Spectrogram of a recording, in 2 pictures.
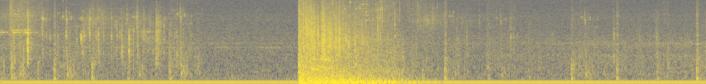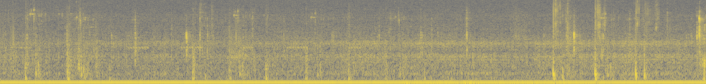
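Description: Grenade blast in Call of Duty, a WWII D-Day mission, bursts loud and close as a single broadband boom around three seconds in, fading over a second into a busy battlefield bed of scattered distant clatter and small arms.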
